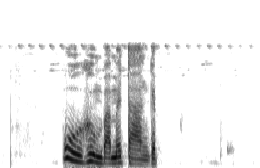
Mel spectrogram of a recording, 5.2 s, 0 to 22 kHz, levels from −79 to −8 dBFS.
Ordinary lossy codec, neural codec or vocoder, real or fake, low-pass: Opus, 24 kbps; none; real; 7.2 kHz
